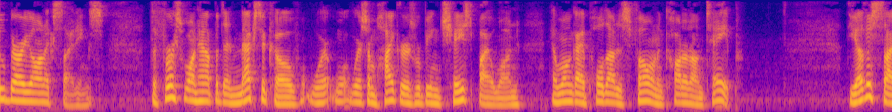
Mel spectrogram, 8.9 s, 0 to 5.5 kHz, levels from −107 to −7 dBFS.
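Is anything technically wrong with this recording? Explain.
No, nothing is technically wrong with this audio.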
